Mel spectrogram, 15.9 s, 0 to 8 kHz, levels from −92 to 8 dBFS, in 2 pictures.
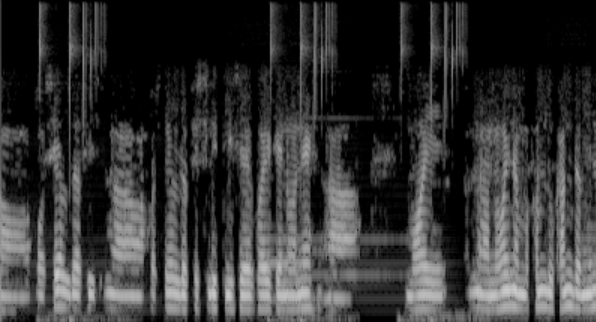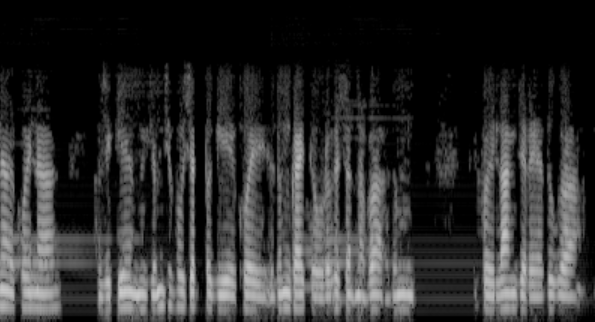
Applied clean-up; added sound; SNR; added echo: classical method spectral subtraction.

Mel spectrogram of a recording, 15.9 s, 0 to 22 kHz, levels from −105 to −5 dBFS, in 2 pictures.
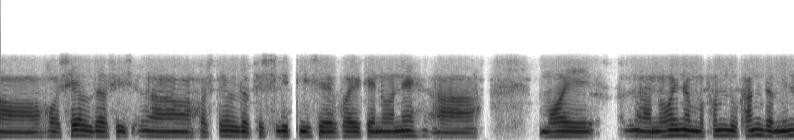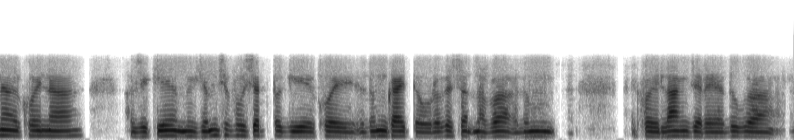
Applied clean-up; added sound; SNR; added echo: none; none; none; none.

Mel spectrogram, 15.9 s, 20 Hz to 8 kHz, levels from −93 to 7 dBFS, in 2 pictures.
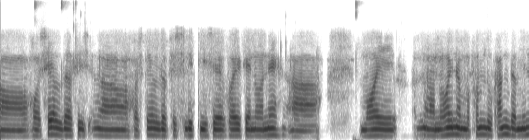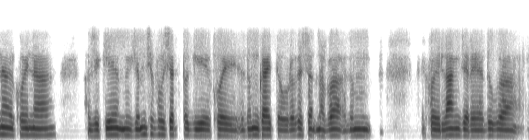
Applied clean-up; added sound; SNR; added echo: neural mask model Resemble Enhance denoiser.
